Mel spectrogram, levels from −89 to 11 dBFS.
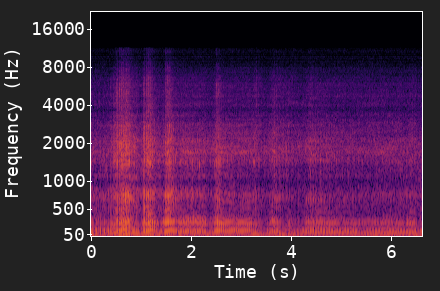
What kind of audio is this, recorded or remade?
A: remade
